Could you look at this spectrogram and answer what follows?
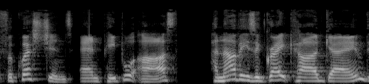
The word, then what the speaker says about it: Hanabi: I think that's how you say it. Hanabi. – Oh, it's Hanabi. Hanabi.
